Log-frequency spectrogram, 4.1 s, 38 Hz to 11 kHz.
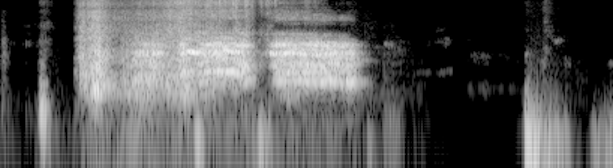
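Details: A rooster in a garden, where hens and parrots were being fed on 27 April 2025, gives one loud, hoarse crow of about two seconds, drawn out and breaking near the end, then a few soft knocks.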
